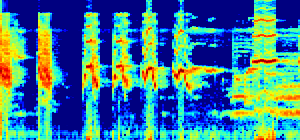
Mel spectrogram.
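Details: Oriental magpie-robin in energetic, full song used as a training recording: harsh buzzy bursts, then a run of quick high whistled chirps and sharp rising notes, ending in a loud ringing trill.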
